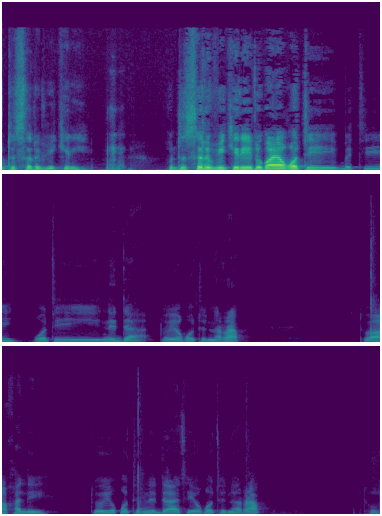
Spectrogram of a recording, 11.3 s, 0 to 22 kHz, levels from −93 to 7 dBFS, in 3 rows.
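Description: The speech sounds swirly, hollow and smeared throughout, with blurred consonant attacks and nothing above 18.6 kHz. The likely cause is generation loss, with the audio re-encoded around seven times through a lossy codec, consistent with AAC-LC at 96 kbit/s.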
